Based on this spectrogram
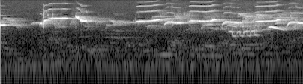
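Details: Champion Oriental magpie-robin (kacer) lure song meant to provoke rivals to fight: clear, sweet whistled phrases around a steady high pitch with brief sliding notes, continuous and loud.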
